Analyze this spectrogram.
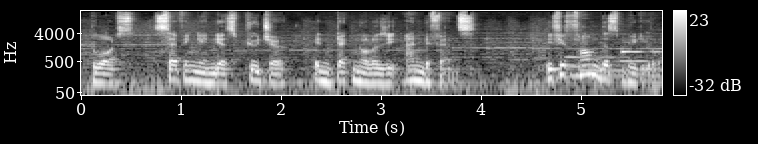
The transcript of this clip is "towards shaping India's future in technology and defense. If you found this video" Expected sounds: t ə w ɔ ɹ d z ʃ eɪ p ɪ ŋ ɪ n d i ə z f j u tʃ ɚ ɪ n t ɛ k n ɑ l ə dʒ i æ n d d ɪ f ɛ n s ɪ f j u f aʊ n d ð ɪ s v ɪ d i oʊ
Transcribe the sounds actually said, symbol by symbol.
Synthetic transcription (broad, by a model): t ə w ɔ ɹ d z s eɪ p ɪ ŋ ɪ n d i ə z f j u tʃ ɚ ɪ n t ɛ k n ɑ l ə dʒ i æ n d d ɪ f ɛ n s ɪ f j u f aʊ n d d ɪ s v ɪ d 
